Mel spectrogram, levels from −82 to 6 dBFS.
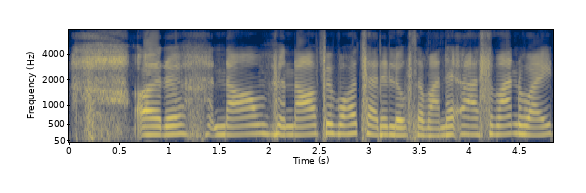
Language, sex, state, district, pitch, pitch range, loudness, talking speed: Hindi, female, Uttar Pradesh, Varanasi, 220 Hz, 215-230 Hz, -12 LUFS, 150 wpm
